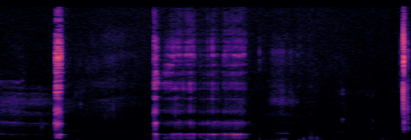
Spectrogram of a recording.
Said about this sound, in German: Alter, du bist ein richtig lauter Trinker. Also wenn du Alkohol trinkst, hört die ganze Bar, dass du da bist.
